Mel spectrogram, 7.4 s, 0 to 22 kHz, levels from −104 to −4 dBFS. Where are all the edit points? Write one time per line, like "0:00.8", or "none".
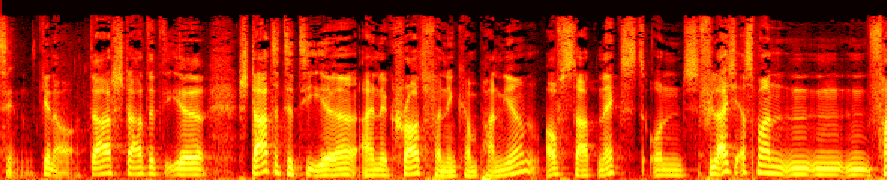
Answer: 0:04.5
0:05.8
